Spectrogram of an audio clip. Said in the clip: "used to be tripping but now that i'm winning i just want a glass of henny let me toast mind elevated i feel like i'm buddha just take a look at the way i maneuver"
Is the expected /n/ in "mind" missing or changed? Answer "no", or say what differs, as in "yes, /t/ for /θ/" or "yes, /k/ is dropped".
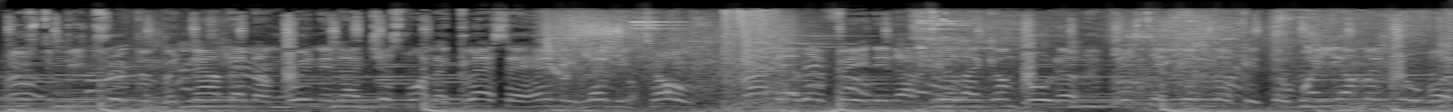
yes, /n/ is dropped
